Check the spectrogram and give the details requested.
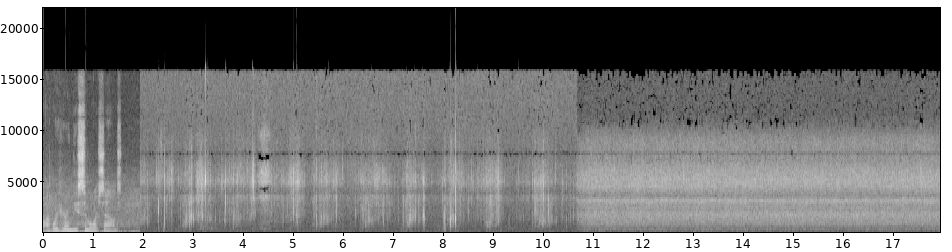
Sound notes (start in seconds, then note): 1.9 footsteps crunch; 11.2 water flows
